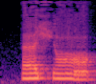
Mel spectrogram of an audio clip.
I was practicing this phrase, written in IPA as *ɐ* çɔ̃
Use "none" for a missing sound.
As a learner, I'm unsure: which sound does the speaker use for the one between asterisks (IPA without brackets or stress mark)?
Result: ɐ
